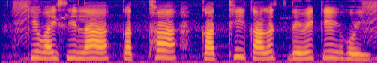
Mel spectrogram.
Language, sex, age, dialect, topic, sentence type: Bhojpuri, female, 18-24, Northern, banking, question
